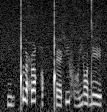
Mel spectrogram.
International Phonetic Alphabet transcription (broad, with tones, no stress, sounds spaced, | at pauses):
m i̤˩˧ ǃ ɯ˥˧ ħ u˥ q | ǃ ɛ˨˩ x i˥ f ɔ̤˩˧ j ɔ˥˧ d e˥˧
